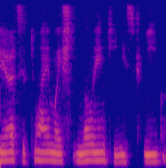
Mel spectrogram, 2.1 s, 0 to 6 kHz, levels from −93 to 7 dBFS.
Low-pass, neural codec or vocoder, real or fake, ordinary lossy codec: 5.4 kHz; codec, 16 kHz, 1 kbps, FunCodec, trained on LibriTTS, 50 frames a second; fake; AAC, 48 kbps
